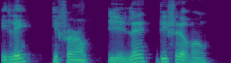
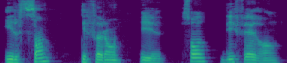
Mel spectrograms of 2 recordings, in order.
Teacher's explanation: T and S are one consonant syllable, no, and that's silent on the end there. So the singular and the plural sound the same.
